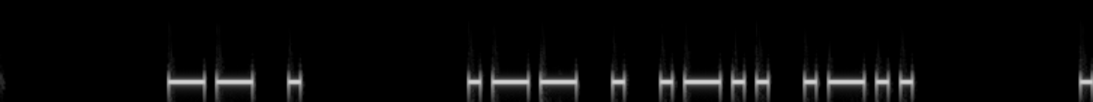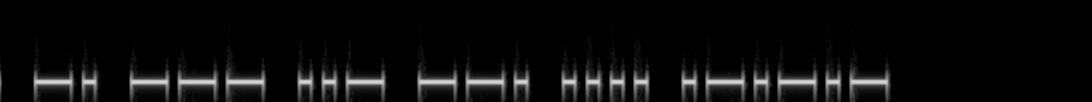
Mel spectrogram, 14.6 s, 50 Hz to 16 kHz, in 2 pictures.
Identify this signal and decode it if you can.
Morse code, heard as a keyed tone, about 15 wpm, 700 Hz. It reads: ME WELL ENOUGH.
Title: 2x Word-Spacing - Sentences from Top 400 Words - 15wpm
